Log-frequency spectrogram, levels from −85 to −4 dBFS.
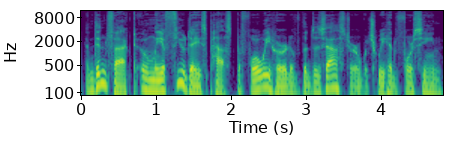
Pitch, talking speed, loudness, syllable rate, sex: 95 Hz, 225 wpm, -18 LUFS, 5.5 syllables/s, male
